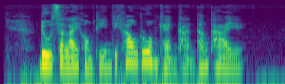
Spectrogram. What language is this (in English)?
Thai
